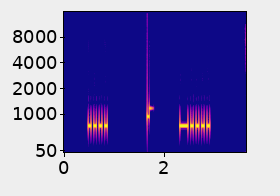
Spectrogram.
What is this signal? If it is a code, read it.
Morse code, heard as a keyed tone, about 22 wpm, 700 Hz. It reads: H 6
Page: This rapid-fire timing is geared to push your ICR (Instant Character Recognition) skills.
